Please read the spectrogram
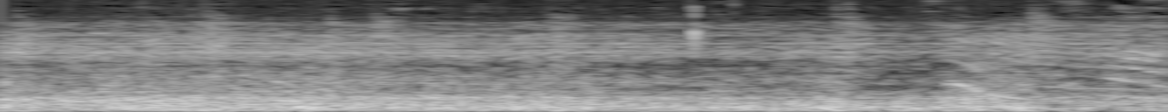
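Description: Moving passenger train's running noise, a steady low rumble heard from beside the coach.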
